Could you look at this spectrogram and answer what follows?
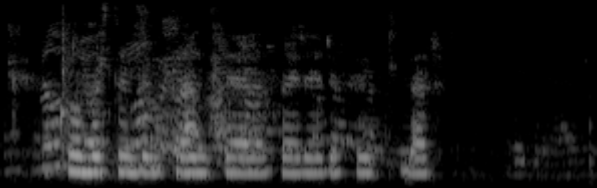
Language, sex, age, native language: Icelandic, female, 11, Icelandic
